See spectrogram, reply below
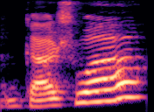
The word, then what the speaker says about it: Ghazwa: I also need to thank Tiffanites and Nahid John Spoon on Twitter, because they helped with the Arabic pronunciation of Ghazwa. Which it's literally spelled G-H-A-Z-W.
